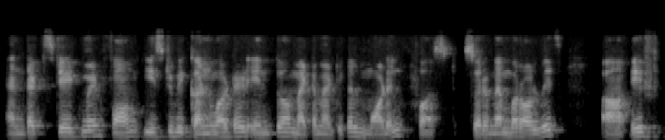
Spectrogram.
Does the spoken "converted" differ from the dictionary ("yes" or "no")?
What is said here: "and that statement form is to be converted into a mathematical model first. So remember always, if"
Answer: no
